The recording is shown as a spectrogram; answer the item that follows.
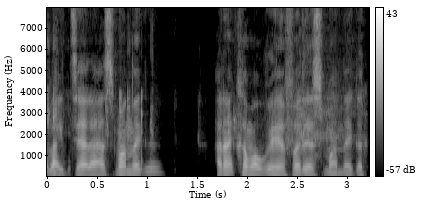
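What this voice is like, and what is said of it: Imitates a New York woman's voice. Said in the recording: “New York bitches talk like they want to fight. ... I can't do the New York girl.”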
